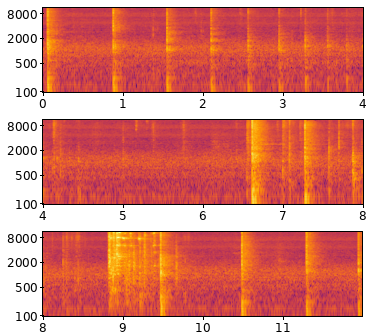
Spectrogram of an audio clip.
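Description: Basketball bouncing on a wet driveway: a run of bounces coming quicker and quicker until the ball settles, then after a few seconds a hard bounce starts another quickening run. About nine seconds in there is a longer rattling clatter, followed by a few slower single bounces.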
